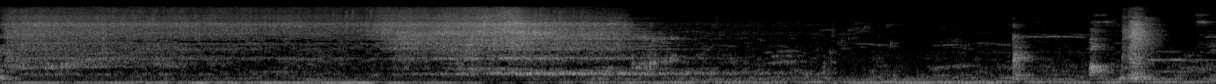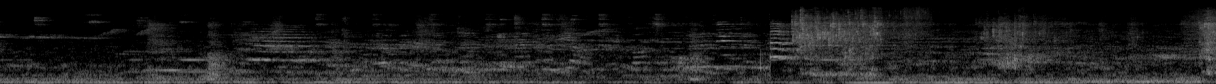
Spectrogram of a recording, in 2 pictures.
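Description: Water is poured from glasses into a cooking pot for a rice dish, a loud gushing rush at the start, then quieter splashes, clinks and trickles with a second pour later.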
